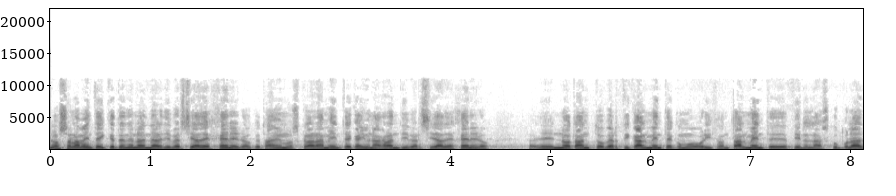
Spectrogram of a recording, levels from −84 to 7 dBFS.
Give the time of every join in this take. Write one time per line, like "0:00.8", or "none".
0:02.1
